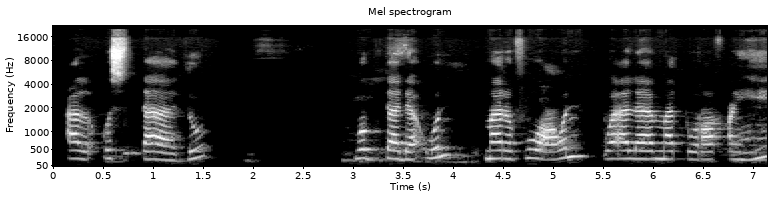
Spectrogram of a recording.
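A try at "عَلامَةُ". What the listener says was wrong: Panjang. Alamat.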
